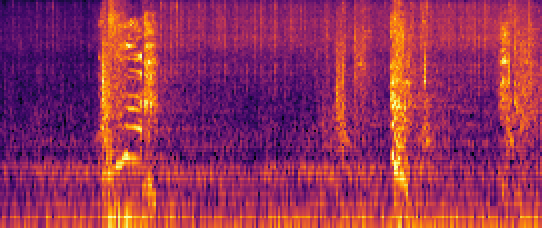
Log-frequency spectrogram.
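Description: Electric bolts crackle and crack sharply.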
